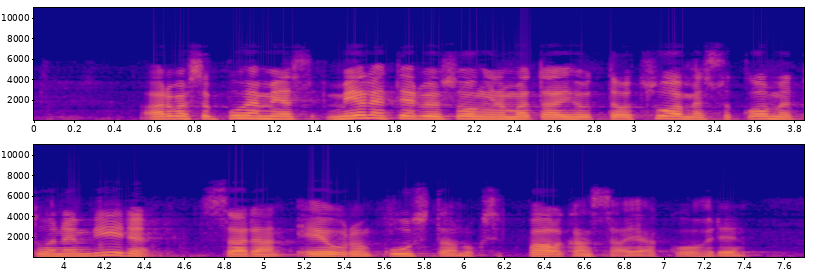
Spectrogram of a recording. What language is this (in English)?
Finnish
